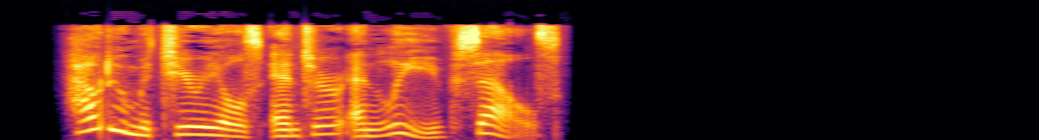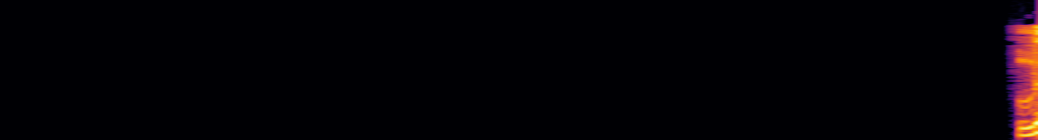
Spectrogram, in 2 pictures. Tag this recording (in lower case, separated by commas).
speech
